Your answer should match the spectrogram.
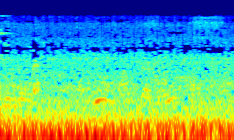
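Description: Steady low engine rumble, like an idling engine, with faint voices in the background.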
